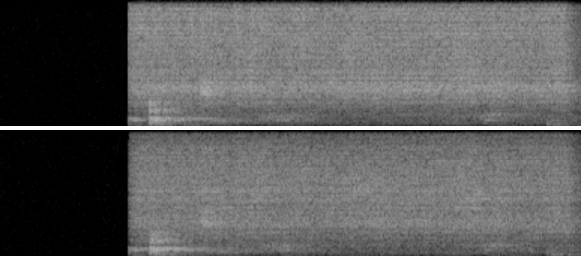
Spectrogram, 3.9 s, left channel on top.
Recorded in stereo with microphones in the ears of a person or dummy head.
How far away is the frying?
About 0.7 m.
